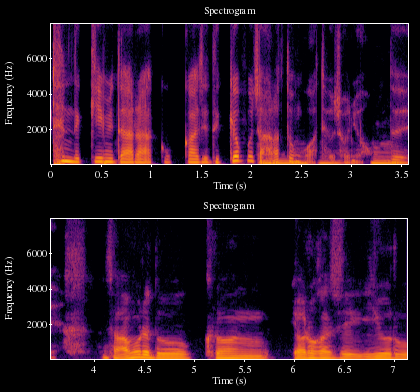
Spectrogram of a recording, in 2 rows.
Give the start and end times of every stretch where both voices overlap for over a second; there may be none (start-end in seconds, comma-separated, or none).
none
